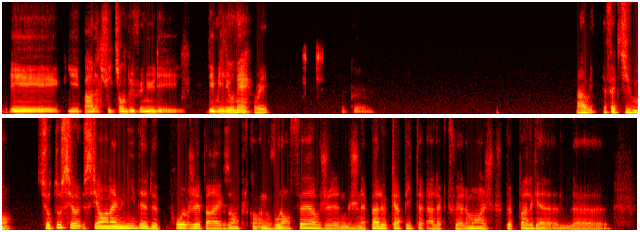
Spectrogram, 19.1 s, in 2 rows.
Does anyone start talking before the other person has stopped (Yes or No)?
No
